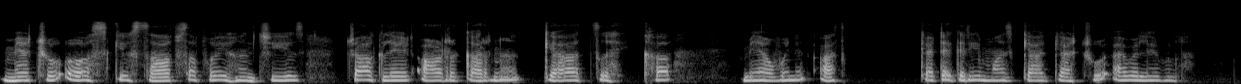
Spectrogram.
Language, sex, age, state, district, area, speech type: Kashmiri, male, 30-45, Jammu and Kashmir, Shopian, rural, read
